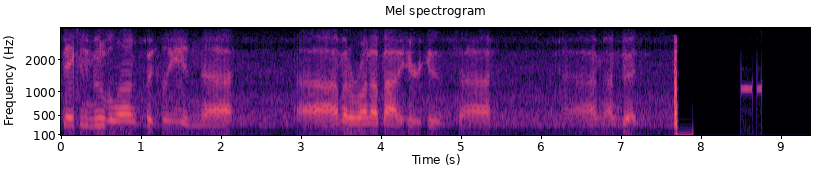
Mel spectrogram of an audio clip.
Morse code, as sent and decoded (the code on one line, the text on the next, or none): none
